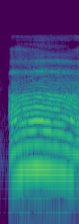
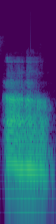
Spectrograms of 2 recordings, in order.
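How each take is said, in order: First: The 'ah' sounds like sudden understanding. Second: The 'ah' sounds let down and disappointed. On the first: The speaker now understands something. "like a naruhodo" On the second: The speaker is let down by something.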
